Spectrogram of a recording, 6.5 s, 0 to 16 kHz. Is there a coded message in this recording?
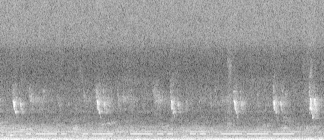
Yes: Morse code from 0.4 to 5.9 s, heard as a keyed tone, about 12 wpm, 750 Hz, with the noise of a park. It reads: RADIO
